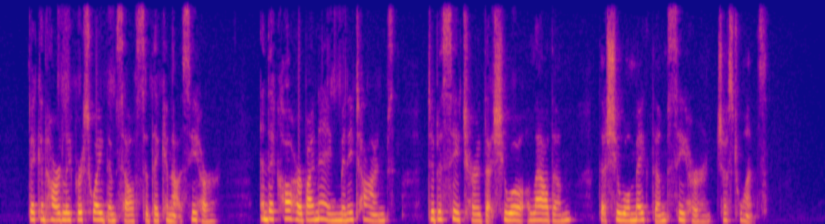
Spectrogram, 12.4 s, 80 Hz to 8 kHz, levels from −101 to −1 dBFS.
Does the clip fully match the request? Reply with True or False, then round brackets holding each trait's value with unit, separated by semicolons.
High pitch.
True (245 Hz)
